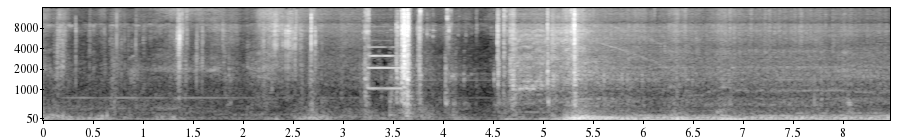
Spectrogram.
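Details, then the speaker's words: 1994 Chevy K1500 after a swap from 4.3 to 5.7 V8, using the same computer and temporary wiring. Clicks, a brief crank, then it catches cleanly into a steady, even low rumble. Good oil pressure; healthy start. "Everything, it just fires up, runs great, gains so much torque."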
